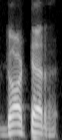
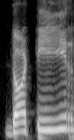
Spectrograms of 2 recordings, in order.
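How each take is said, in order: First: The word ends with a short 'er' sound. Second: The word ends with a long 'eer' sound. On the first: The speaker calls it right. "तो डॉटर होता है" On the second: The speaker calls it wrong. "डॉटीर नहीं होगा"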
